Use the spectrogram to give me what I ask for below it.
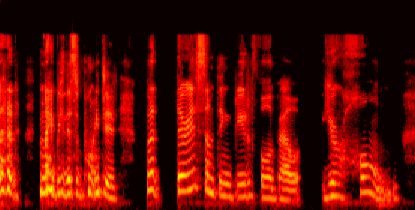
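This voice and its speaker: At a moderate pace, a woman speaks with a fairly high pitch and very wide pitch swings. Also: dry, close sound with no echo. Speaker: spiritual speaker and former actor. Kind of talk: conversational spiritual talk. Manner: soft-spoken.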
